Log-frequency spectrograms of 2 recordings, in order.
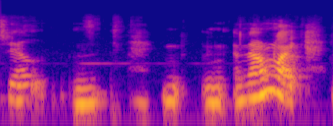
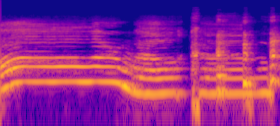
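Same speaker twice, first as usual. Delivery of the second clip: high, little lady voice; 7 semitones higher than usual. Welcoming Brenda as she arrives, repeating the greeting, Poltergeist little lady voice. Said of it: "Sound like that little lady in the Poltergeist movie".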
